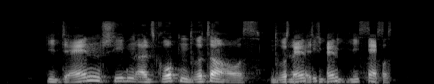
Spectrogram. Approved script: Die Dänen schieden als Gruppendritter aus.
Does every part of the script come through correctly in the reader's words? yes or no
no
